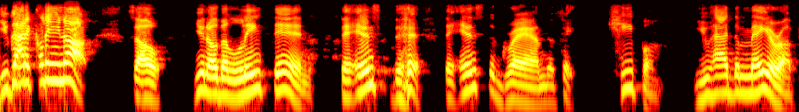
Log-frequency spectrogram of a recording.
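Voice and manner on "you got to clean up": mock very high, shrill, scolding shout. Speaker retells what his wife says about his business cards; imitating wife yelling. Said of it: "My wife is yelling at me like".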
